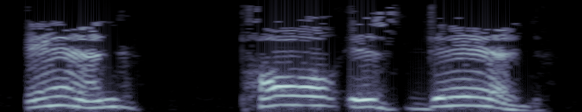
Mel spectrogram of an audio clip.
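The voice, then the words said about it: Yelling dramatically. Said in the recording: “I'm yelling. I'm just trying to be dramatic.”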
